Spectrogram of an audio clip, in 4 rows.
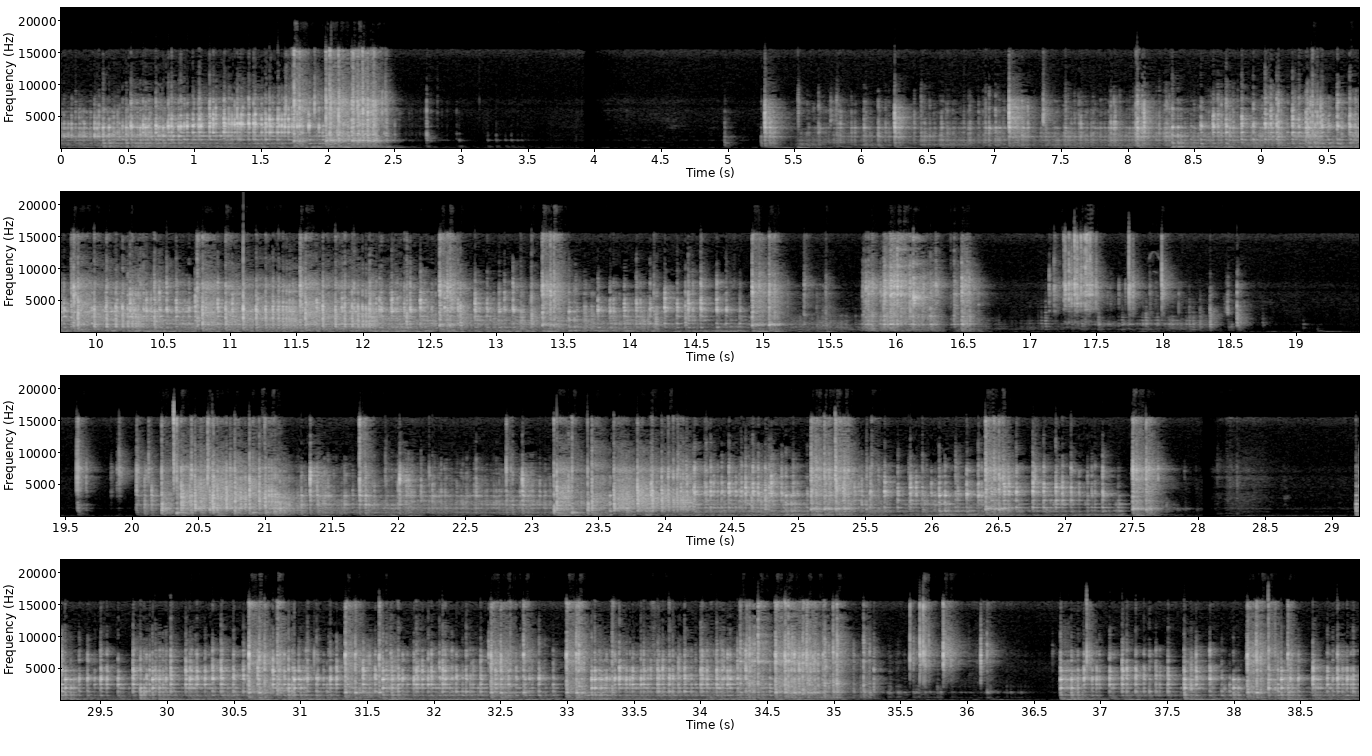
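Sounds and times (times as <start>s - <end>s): marbles rattling down wooden track: 0.0s - 2.6s, 5.3s - 18.7s, 19.6s - 27.8s, 29.2s - 38.9s.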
